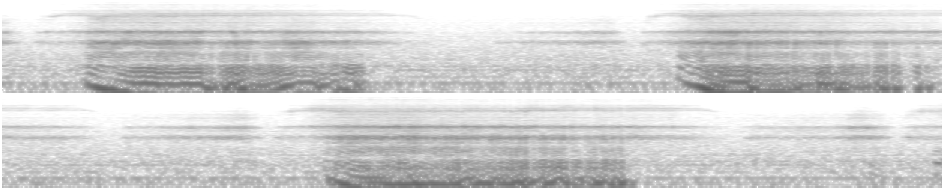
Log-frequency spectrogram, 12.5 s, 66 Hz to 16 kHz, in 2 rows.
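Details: Real-time recording of a woman snoring during sleep, no talking, very tired and falling asleep: slow, regular rattling snores on each breath in, about 15 a minute, with quiet breathing between; snoring.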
